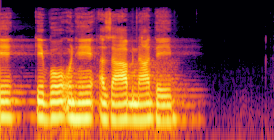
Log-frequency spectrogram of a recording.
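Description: Only speech: a man narrating in Urdu in a measured, recitation-like voice, trailing off about three seconds in, followed by silence.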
